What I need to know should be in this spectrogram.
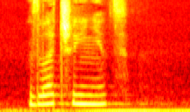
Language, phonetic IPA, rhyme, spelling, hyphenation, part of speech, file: Belarusian, [zɫaˈt͡ʂɨnʲet͡s], -ɨnʲet͡s, злачынец, зла‧чы‧нец, noun, Be-злачынец.ogg
- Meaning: criminal (one who has committed a crime)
